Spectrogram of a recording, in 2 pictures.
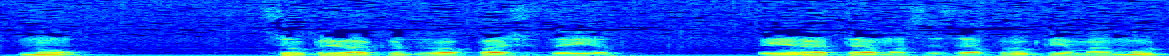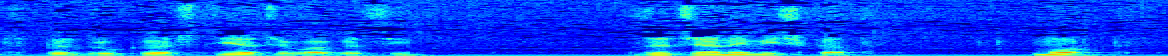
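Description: A man narrating a thriller audiobook in a steady, grave reading. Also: deep voice, slightly rough, lo-fi sound.

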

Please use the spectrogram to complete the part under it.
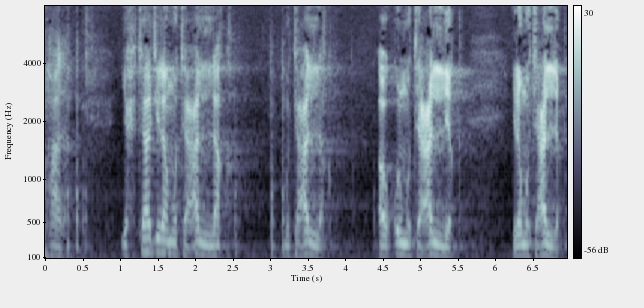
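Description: A man teaching a classical grammar lesson, asking his students questions, answering them himself, and slowly repeating his examples. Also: medium pitch, a bit bright, long reverb tail. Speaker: Islamic scholar teaching grammar.

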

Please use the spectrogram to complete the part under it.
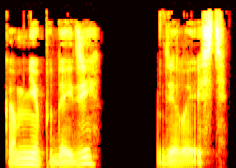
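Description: A woman reads as a domineering teenage schoolboy, very low and gravelly, snapping short, cold commands. He sounds menacing and fully in control, like a storybook bully whose classmates don't dare argue. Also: big pitch swings, measured pace, warm tone, exaggerated voice. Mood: commanding. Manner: curt, menacing orders.

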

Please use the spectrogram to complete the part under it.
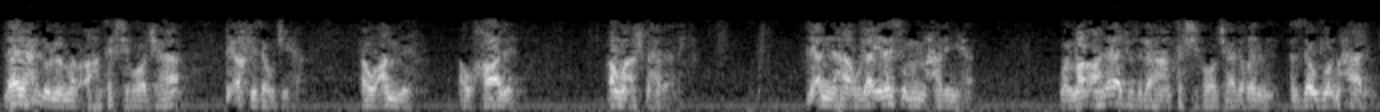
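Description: An older Islamic scholar answers listeners' questions, giving religious counsel in formal Arabic. His mid-range voice has fairly even intonation; he talks fast but pauses often, teaching didactically and repeating and rephrasing for emphasis. The recording is a narrow, phone-like band with clear background noise.

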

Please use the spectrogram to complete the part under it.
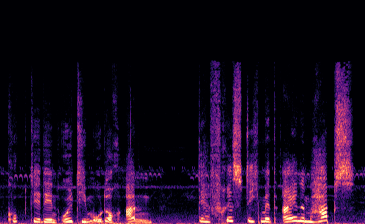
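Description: A man's voice: very high voice, moderate pace, fairly bright tone, a little hiss or hum, voice pushed up. A man voicing a worried, sensible young female animal character in a storybook.

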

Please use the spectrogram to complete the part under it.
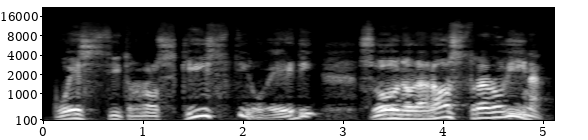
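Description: Drunk bullying brigade boss read by a man, gravelly, high shouting, slow drawling, audiobook. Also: expressive, full character voice. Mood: sententious. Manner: mocking, shouting, laughing, slow and sententious.

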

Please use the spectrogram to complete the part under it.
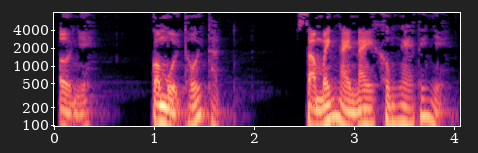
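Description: A man voicing a bewildered middle-aged mother who scolds and panics, in a low, husky voice. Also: animated, moderate pace. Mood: frightened.

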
